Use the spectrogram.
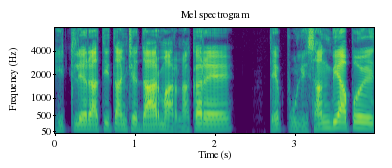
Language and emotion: Goan Konkani, fearful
